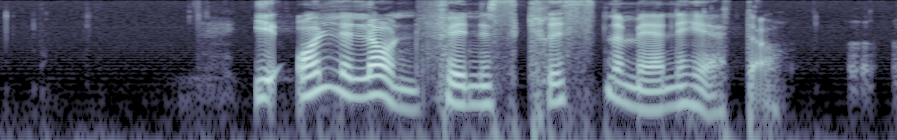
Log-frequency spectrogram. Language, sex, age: Norwegian, female, 63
